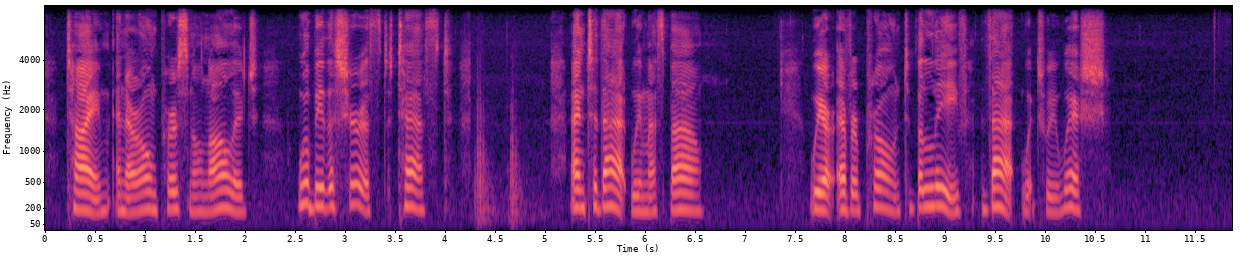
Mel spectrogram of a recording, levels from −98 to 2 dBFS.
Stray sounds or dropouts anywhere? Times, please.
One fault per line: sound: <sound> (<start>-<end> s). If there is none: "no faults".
sound: thud (4.3-5.0 s)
